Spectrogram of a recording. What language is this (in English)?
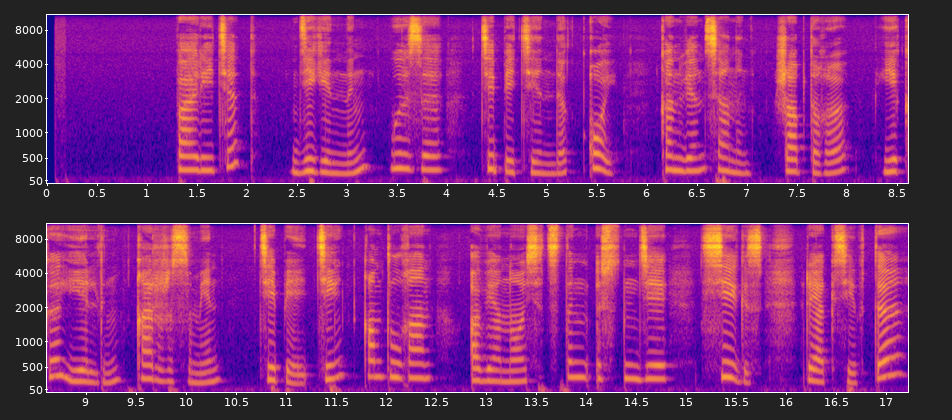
Kazakh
